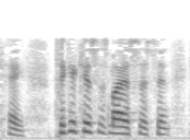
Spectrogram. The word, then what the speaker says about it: Tychicus: To bring you up to date, Tychicus, which is how you pronounce it.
